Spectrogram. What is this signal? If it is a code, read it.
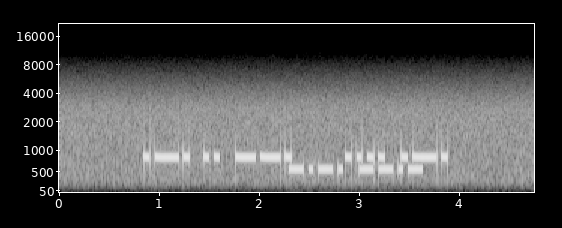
Morse code, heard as two keyed tones. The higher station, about 22 wpm, 840 Hz: RIG HR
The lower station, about 24 wpm, 560 Hz: CQ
